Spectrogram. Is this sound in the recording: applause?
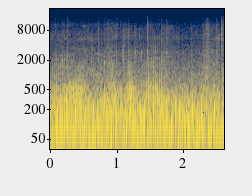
no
